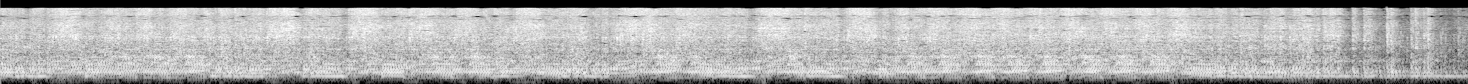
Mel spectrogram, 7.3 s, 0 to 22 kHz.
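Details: Small engine fitted with a carburettor replacing a throttle body/injector, on 20% ethanol petrol: buzzy revving note that wavers and stumbles instead of holding steady; intermittent misfire, owner blames carb overflow, mismatched wiring and ethanol, unconfirmed.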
